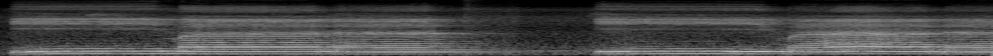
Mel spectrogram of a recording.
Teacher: Si ya di sini sudah berubah menjadi huruf mad dan keluar dari rongga tenggorokan dan rongga mulut yang terbuka gitu. Artinya al-jauf lah, al-jauf.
